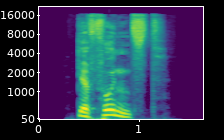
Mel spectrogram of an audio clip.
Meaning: past participle of funzen
- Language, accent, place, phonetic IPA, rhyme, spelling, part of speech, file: German, Germany, Berlin, [ɡəˈfʊnt͡st], -ʊnt͡st, gefunzt, verb, De-gefunzt.ogg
